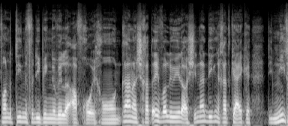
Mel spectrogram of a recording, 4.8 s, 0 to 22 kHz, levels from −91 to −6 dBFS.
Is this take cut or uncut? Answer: cut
